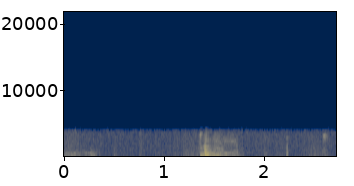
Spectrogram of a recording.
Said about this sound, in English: I apologize for any random clicks or whistles you might hear in the background. That's just Tony Bird.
